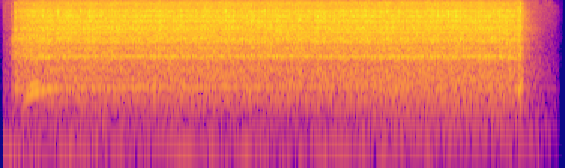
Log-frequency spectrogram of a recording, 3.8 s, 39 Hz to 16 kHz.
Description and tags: Hand held battery drill 02
Hand held battery drill
Recorded with digital recorder and processed with Audacity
